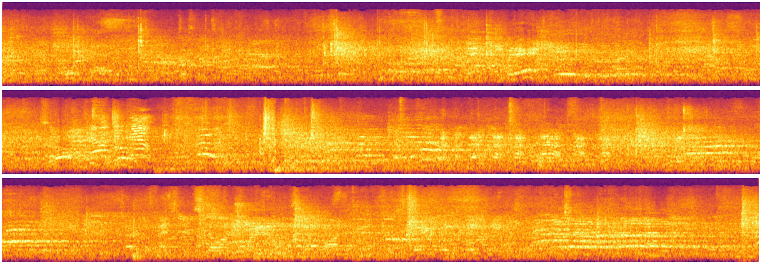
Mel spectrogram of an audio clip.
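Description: A crowd of spectators chatters and cheers in a large echoing rink.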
